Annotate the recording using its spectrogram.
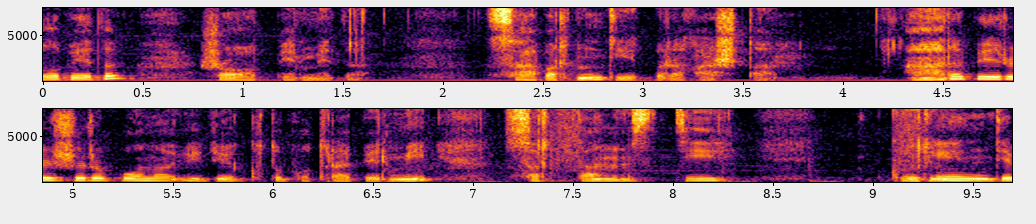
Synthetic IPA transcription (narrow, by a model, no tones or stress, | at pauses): lˠəpe̞d̪ɪ | ʒ̥ɑwɑp̚b̥e̞ɾme̞d̪ɪ | sɑbəɾd̪əŋt̪ʰe̞k̚bɪɾɪqʰɑʃt̪ə | ɑɾəbe̞ɾɪʒʏɾɪpwo̞nəʔʏjd̪e̞kʲʰʏ̥t̪ɪpwo̞t̪əɾʔɑbe̞ɾme̞jsəɾt̪ːɑnɪzt̪ej | kʲʰɵɾejnd̪e̞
